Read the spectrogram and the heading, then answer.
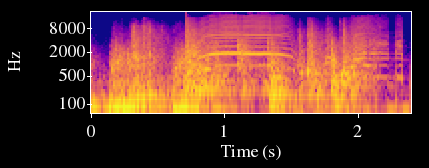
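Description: Someone tries to break a door, producing a loud, dull thunk of an impact against it that lingers heavily before tailing off.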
